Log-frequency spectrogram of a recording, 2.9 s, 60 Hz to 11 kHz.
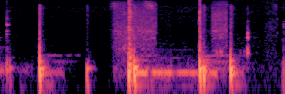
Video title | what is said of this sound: Beatppl Podcast episode 38 part 2 | the buttons have springs underneath of them and the case is so hollow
